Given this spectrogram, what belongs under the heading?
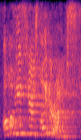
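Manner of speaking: impassioned sermon climax; full-force preaching. Acted. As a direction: preach it from the gut.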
